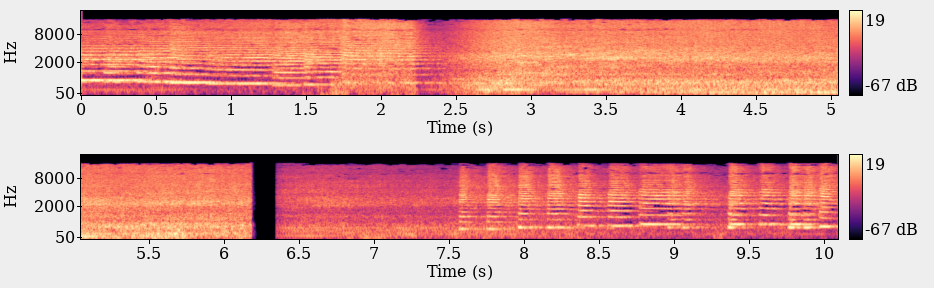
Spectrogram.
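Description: Telolet basuri multi-tone musical horn on a tour bus, playing a melody that steps down in pitch over the first two seconds, then the noisy rush of the bus engine and road. In the last two seconds another bus's basuri horn sounds a rapid run of short toots.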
